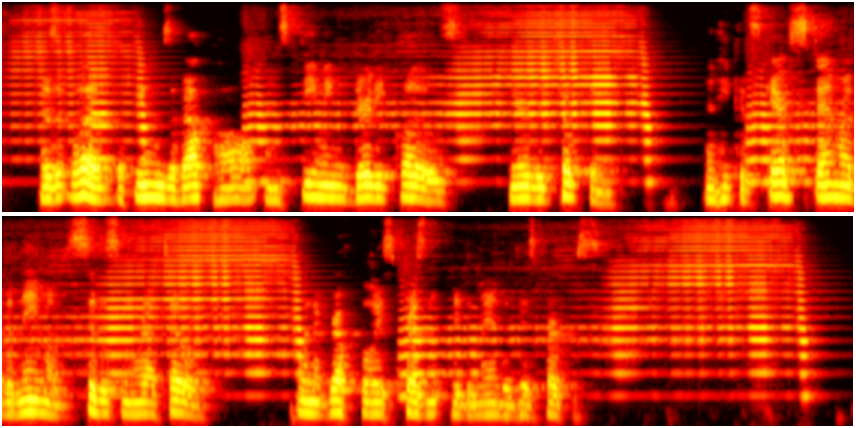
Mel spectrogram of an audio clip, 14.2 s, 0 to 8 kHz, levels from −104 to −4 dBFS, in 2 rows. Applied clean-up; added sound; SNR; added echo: classical method WPE with log-MMSE.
